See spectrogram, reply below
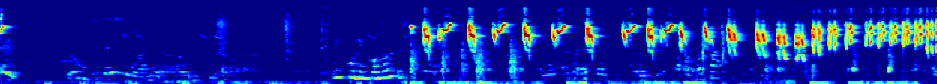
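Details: Long-tailed shrike singing in the fighting "gereja" style: several quiet seconds with faint low hum, then a fast, irregular run of sharp high chirps and short whistled notes, about three per second.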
